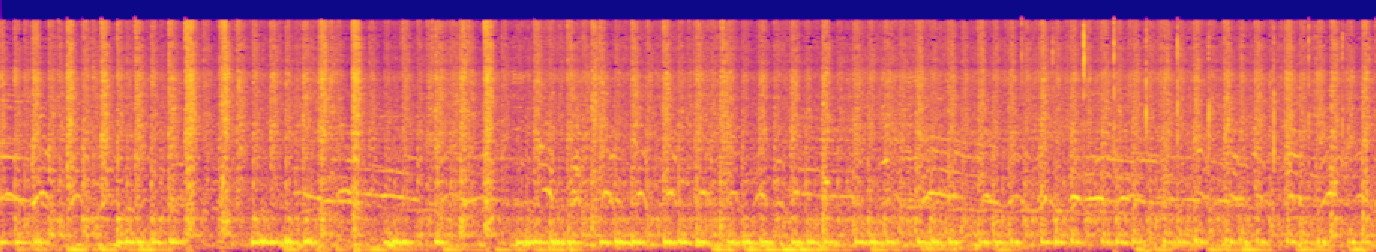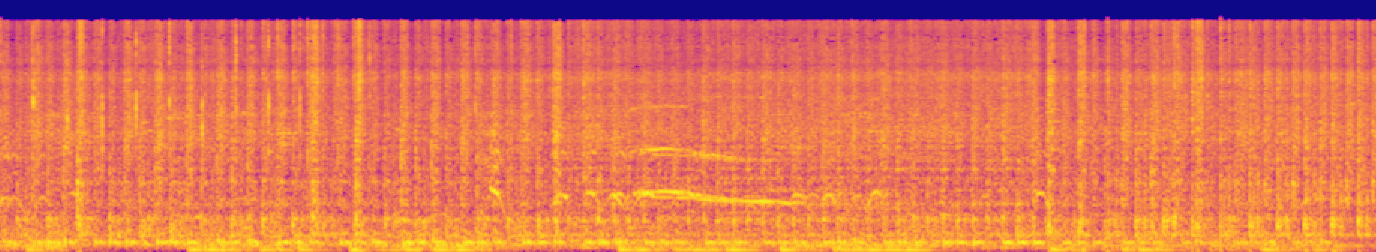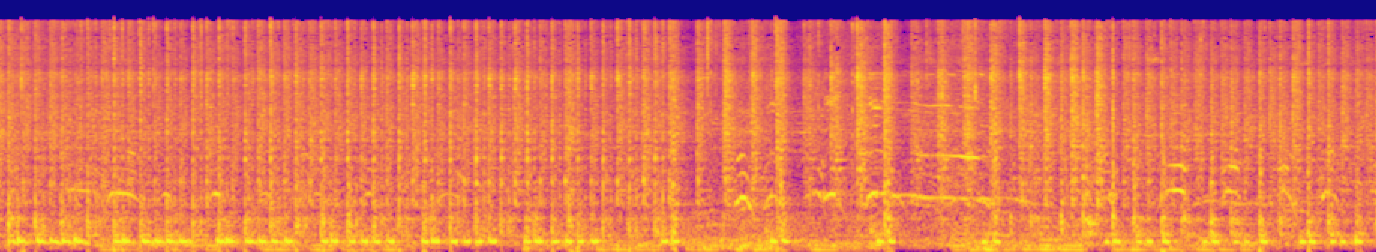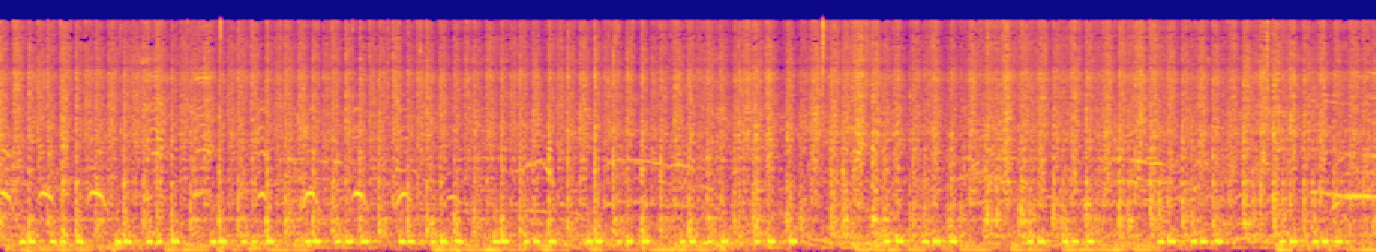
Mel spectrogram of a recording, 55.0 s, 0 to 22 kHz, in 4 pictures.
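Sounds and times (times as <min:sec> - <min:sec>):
crowd shouting: 0:00.0 - 0:55.0
procession music with drumming: 0:00.0 - 0:55.0.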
